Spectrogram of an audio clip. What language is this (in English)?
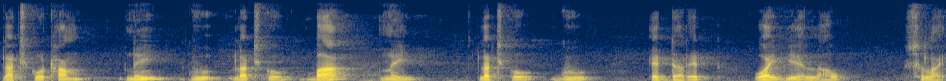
Bodo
